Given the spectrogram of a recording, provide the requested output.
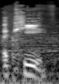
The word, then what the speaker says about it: aquí: Yeah, Pedro, it's pronounced a key, actually.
